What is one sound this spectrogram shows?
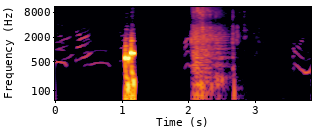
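A keypad beeps as buttons are pressed.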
